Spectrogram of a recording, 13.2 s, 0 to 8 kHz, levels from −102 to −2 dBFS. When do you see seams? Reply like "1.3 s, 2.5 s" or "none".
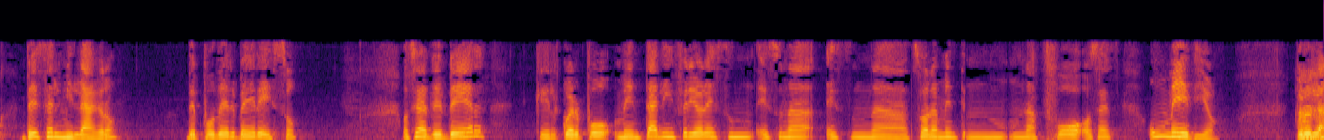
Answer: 9.6 s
